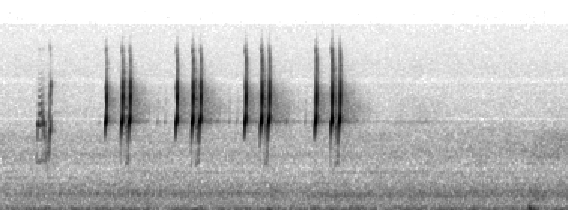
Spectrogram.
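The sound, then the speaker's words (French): A common quail sings a run of about five sharp, liquid three-note phrases at a steady, brisk rhythm, clear over a faint outdoor hiss, with no one talking. “La Caille des blés”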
